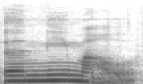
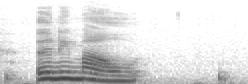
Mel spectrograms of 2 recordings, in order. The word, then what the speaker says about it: animal: sílabas duas duas aqui segundo a regra o acento deveria recair na penúltima mas não dizemos animal o quintal ou funil não porque acabam com ele o acento recai na última sílaba portanto dizemos animal quintal funil da Claro e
